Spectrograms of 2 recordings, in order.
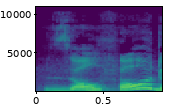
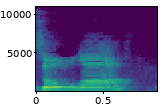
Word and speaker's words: Zolfo: So welcome, Julie Zolfo. Do I say that right? – You did, Zolfo. Some people want to say Zoloft. I'm not the antidepressant. I'm the exact opposite.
